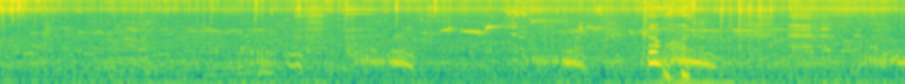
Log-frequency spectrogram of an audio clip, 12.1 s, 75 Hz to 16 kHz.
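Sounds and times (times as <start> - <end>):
small birds chirping: 0.0 - 12.0
pigeons cooing: 3.3 - 5.6, 7.0 - 12.0.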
